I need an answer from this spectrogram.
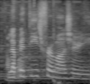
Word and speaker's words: La Petite Fromagerie: How do you pronounce it? La Petite Fromagerie.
